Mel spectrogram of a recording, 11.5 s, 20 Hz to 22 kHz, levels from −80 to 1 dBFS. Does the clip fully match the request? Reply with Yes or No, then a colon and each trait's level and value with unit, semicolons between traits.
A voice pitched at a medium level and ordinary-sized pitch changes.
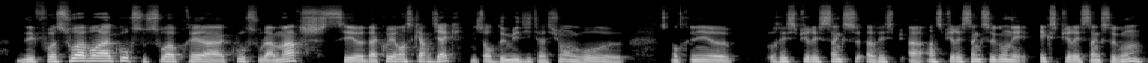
No: low, 125 Hz; average, 3.0 semitones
